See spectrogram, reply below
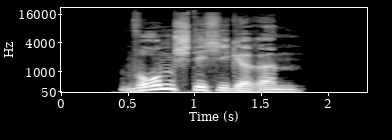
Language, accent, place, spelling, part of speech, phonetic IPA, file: German, Germany, Berlin, wurmstichigerem, adjective, [ˈvʊʁmˌʃtɪçɪɡəʁəm], De-wurmstichigerem.ogg
- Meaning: strong dative masculine/neuter singular comparative degree of wurmstichig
